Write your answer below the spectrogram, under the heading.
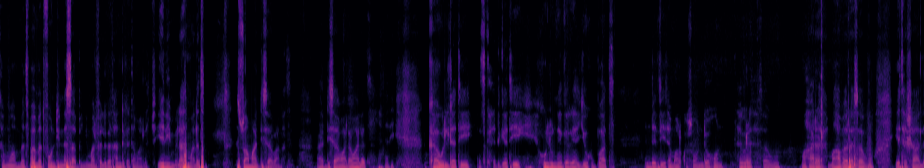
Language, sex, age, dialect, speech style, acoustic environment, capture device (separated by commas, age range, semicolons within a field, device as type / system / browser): Amharic, male, 25-34, Ethiopia - Addis Ababa, happy, silence, mobile / Linux / Chrome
